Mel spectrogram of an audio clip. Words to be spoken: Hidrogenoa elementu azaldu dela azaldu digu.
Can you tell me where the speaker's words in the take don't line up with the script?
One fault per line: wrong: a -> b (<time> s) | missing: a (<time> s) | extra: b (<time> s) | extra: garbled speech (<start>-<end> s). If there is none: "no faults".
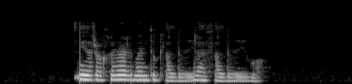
no faults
